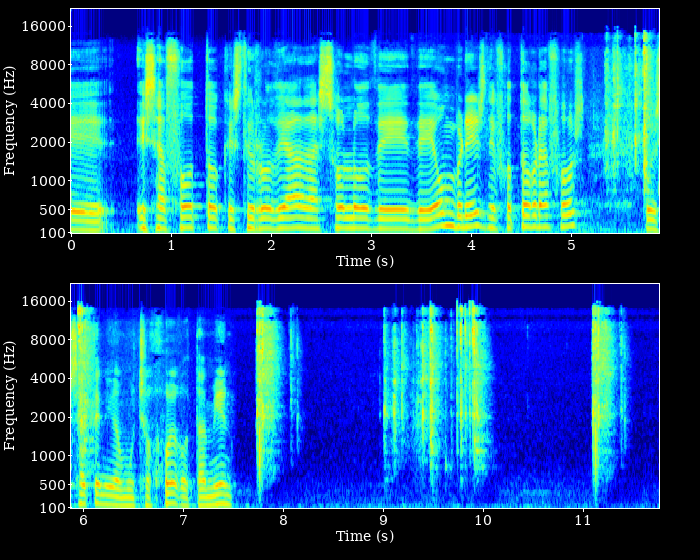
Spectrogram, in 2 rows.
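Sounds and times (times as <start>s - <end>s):
speech: 0.0s - 7.6s
old Nikon F2 film camera shutter clicking: 5.4s - 6.2s, 7.8s - 8.2s, 9.0s - 10.1s, 11.1s - 11.6s.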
